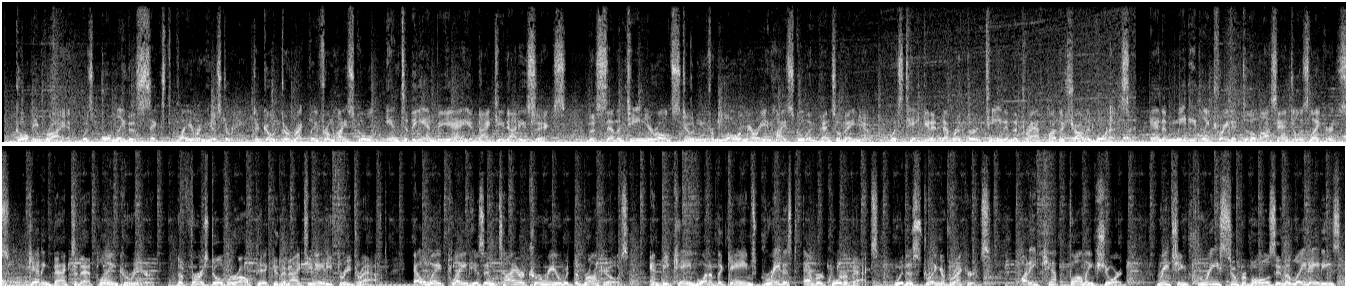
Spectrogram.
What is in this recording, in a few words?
In Show Narration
